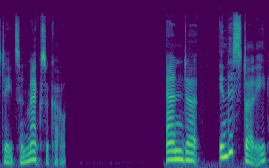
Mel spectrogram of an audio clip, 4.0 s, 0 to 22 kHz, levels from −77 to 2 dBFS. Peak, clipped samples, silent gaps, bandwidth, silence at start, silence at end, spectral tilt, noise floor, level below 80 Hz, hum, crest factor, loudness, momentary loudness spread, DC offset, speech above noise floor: -2 dBFS; under 0.1%; none; 16.5 kHz; 0.05 s; 0.05 s; -4.5 dB/octave; -79 dBFS; -54 dBFS; none; 18 dB; -17 LUFS; 16 LU; under 0.1%; 62 dB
